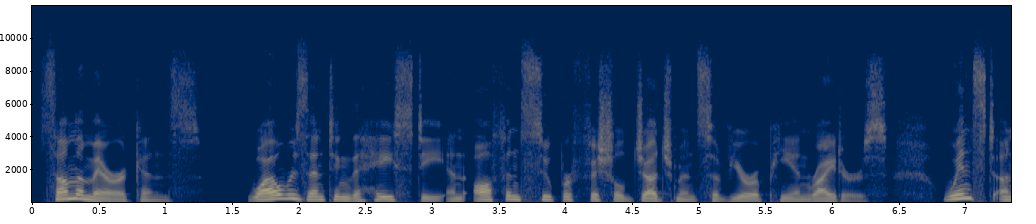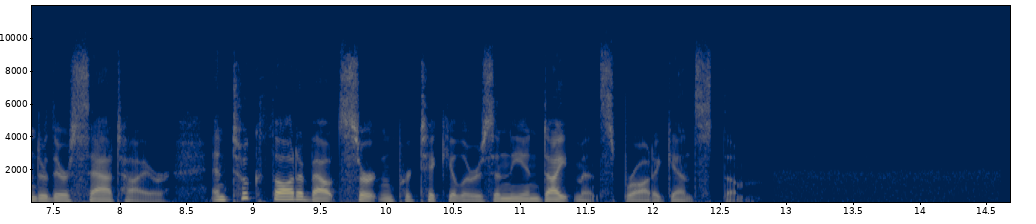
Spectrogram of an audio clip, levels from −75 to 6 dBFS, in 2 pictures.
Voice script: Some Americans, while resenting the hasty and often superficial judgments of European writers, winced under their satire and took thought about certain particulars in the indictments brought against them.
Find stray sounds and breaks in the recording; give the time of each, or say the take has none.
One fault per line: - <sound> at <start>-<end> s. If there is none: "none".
none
